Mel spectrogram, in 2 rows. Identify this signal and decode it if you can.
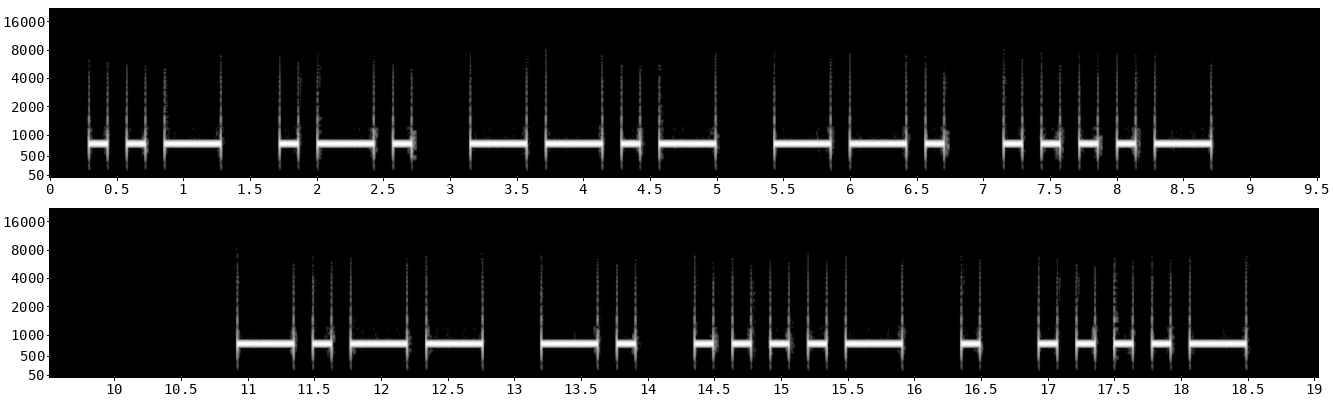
Morse code, heard as a keyed tone, about 8 wpm, 800 Hz. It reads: URQG4 YN4E4
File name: CW / DET / 1 9 1500C S C 8wpm 5653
